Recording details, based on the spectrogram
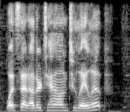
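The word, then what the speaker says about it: Tulalip: on Tulle Lip. Um, Tulip Lips. No, it's Tulle Lip.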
